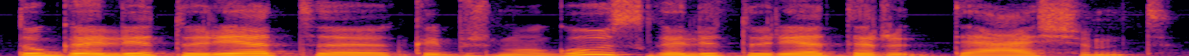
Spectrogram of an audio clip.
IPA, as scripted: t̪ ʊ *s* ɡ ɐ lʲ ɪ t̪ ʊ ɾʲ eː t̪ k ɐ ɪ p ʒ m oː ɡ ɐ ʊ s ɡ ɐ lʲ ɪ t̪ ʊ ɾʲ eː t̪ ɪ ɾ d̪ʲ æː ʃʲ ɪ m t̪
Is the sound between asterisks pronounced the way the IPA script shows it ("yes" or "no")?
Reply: no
